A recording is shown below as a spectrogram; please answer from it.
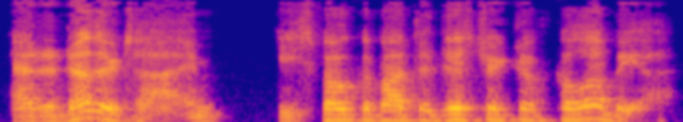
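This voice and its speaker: A man's voice: mid-range voice, animated, moderate pace, slightly rough. A man narrating a scripted historical reader's theater piece.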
